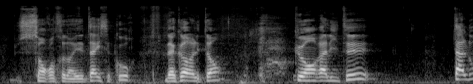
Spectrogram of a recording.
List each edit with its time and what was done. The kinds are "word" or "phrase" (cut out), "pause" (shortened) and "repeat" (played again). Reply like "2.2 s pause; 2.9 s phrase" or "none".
1.1 s word; 2.0 s word; 2.9 s word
